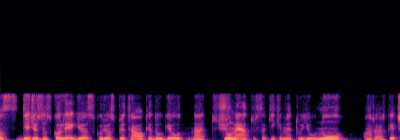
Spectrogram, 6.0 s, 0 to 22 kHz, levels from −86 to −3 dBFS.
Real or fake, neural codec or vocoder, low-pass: fake; codec, 16 kHz in and 24 kHz out, 1 kbps, XY-Tokenizer; 7.2 kHz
